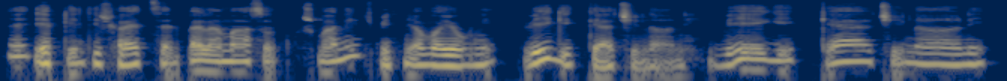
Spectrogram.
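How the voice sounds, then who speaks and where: A man's voice: a little high, lively intonation, gravelly, voice pushed up, full character voice. A man voicing a frightened young woman, counting under his breath and whispering her panicked thoughts in a storybook. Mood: anxious whisper. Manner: breathless, hushed inner counting.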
